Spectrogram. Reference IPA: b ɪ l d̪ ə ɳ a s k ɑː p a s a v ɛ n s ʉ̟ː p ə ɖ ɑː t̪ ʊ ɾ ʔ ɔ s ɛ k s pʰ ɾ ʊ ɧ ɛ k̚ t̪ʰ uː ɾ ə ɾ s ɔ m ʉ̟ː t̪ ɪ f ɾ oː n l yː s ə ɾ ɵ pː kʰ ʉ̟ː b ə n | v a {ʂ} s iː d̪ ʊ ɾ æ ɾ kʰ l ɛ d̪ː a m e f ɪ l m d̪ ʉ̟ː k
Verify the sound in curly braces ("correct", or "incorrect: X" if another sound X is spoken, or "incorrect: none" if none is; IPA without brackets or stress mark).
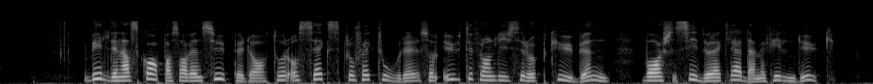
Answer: correct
